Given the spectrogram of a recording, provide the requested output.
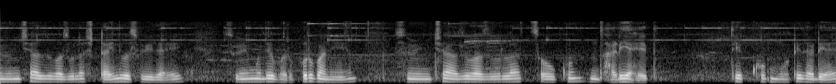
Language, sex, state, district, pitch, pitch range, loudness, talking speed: Marathi, male, Maharashtra, Sindhudurg, 130 Hz, 120-140 Hz, -18 LUFS, 160 wpm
